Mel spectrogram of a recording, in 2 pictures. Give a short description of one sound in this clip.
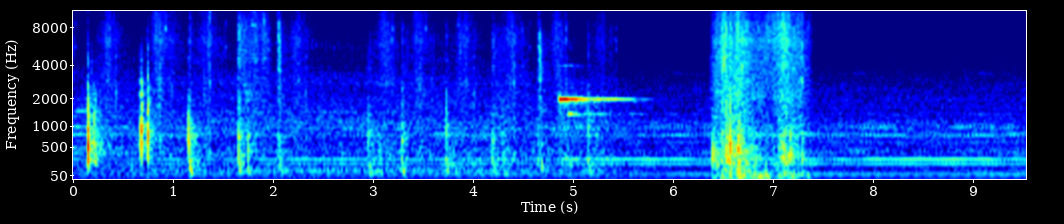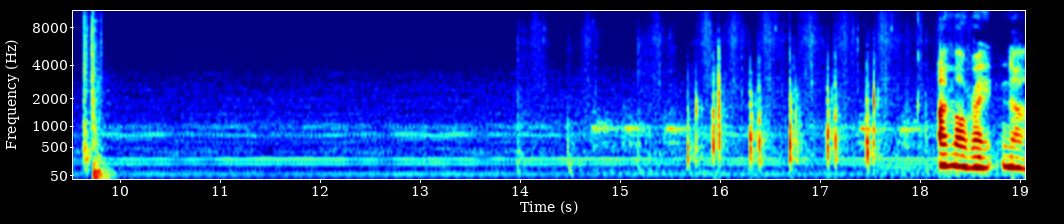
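Footsteps tap across a floor.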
